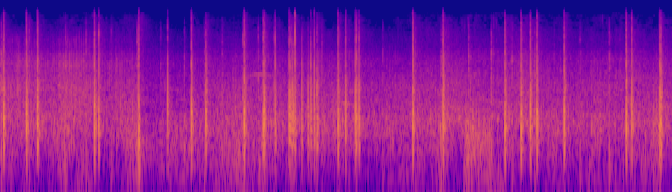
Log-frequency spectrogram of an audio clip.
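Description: Aerial fireworks going off in quick succession: many sharp bangs and pops, several a second and irregularly spaced, over a continuous hiss.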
